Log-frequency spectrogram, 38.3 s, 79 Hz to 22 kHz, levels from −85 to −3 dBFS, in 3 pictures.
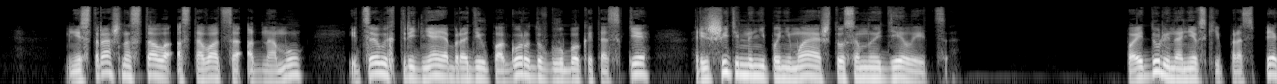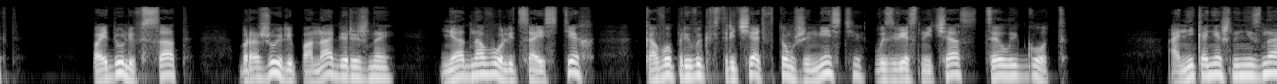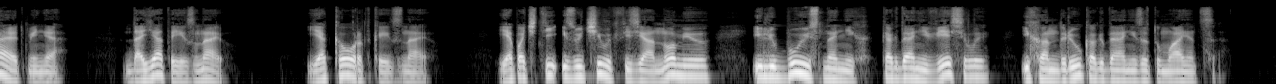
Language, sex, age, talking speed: Russian, male, 20-39, 130 wpm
